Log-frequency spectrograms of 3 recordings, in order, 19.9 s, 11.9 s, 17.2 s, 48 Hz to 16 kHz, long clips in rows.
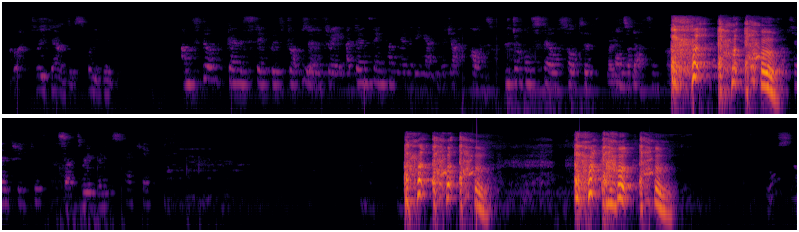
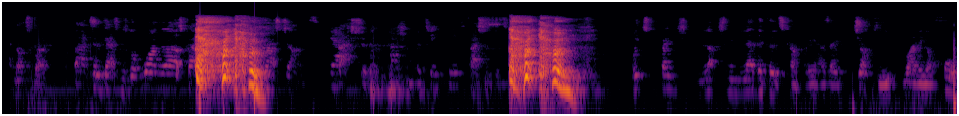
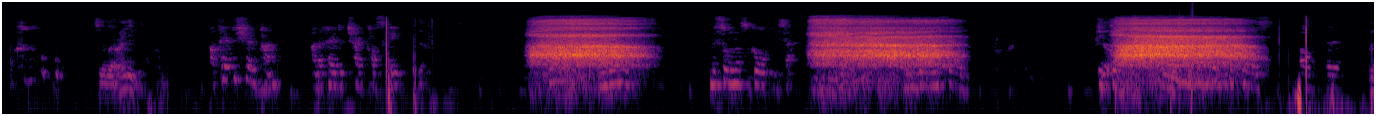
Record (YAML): three_cough_length: 19.9 s
three_cough_amplitude: 32767
three_cough_signal_mean_std_ratio: 0.31
cough_length: 11.9 s
cough_amplitude: 32767
cough_signal_mean_std_ratio: 0.31
exhalation_length: 17.2 s
exhalation_amplitude: 21448
exhalation_signal_mean_std_ratio: 0.47
survey_phase: beta (2021-08-13 to 2022-03-07)
age: 45-64
gender: Male
wearing_mask: 'No'
symptom_cough_any: true
symptom_change_to_sense_of_smell_or_taste: true
smoker_status: Current smoker (1 to 10 cigarettes per day)
respiratory_condition_asthma: false
respiratory_condition_other: false
recruitment_source: Test and Trace
submission_delay: 2 days
covid_test_result: Positive
covid_test_method: RT-qPCR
